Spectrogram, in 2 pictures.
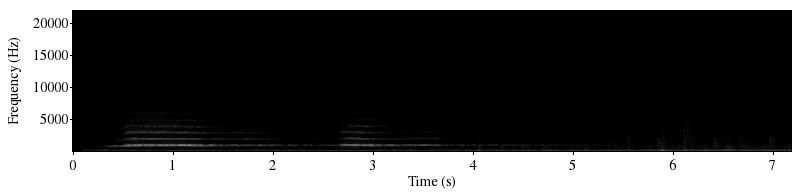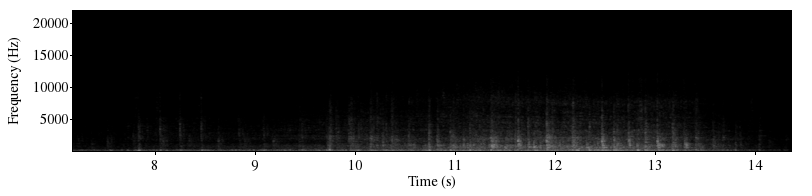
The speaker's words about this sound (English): Sheila Wright boarded the train from Brisbane to Toowoomba and took a seat by the window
